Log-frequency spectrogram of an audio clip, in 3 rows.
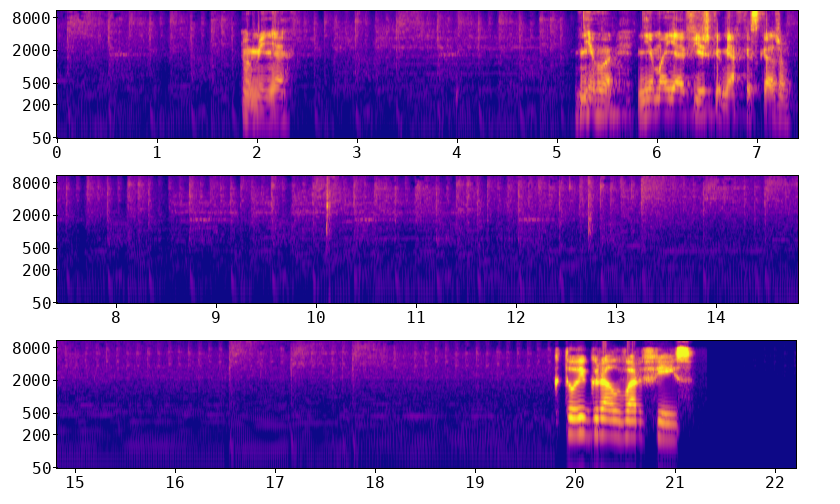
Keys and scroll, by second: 9.7 ctrl+z, 12.0 ctrl+z, 17.9 ctrl+z.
